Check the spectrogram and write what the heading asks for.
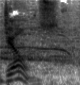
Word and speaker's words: Joens: And again, her name is spelled J-O-E-N-S. But said Jones.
